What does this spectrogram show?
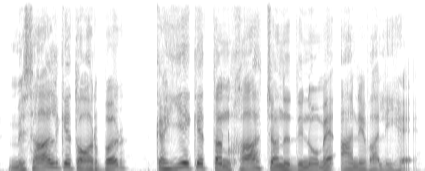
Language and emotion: Urdu, neutral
